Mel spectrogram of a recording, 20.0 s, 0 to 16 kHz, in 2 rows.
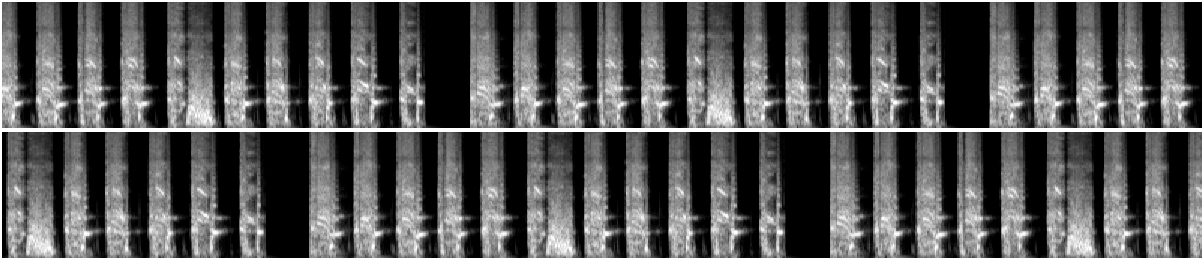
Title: Coughing | 10 minute compilation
